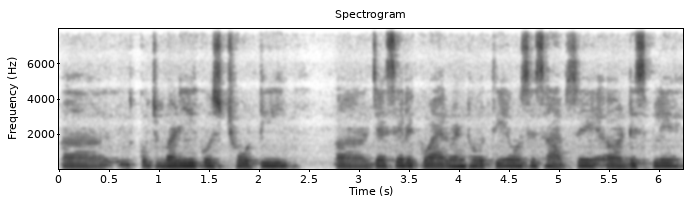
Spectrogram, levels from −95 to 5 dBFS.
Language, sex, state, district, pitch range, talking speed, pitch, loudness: Hindi, female, Madhya Pradesh, Dhar, 170-185 Hz, 155 wpm, 180 Hz, -15 LUFS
